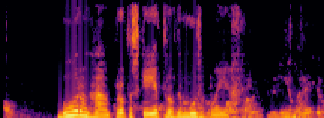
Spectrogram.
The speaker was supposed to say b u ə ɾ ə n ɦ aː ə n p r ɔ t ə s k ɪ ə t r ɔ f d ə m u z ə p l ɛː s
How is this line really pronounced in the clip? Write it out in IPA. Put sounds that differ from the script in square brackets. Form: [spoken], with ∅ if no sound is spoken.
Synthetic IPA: b u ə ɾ ə n ɦ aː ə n p r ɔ t ə s k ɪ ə t r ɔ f d ə m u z ə p l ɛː [x]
